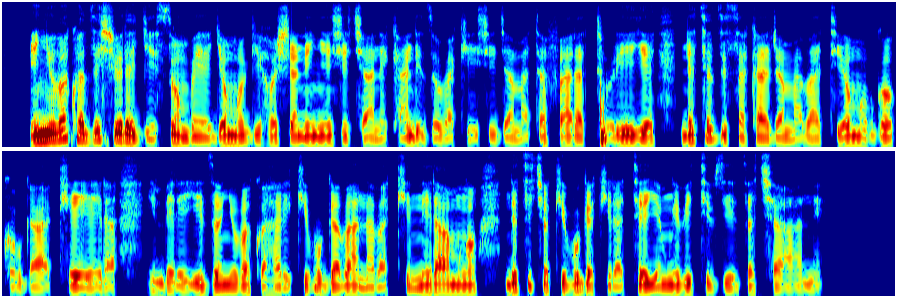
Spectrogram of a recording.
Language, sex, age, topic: Rundi, male, 25-35, education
